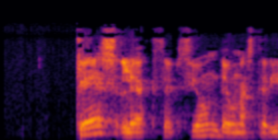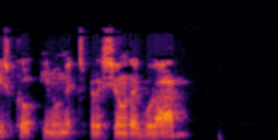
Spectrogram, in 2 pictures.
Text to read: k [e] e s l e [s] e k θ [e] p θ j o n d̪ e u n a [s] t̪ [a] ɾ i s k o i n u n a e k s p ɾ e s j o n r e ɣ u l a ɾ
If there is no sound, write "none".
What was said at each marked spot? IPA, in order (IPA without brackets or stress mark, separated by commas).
e, none, e, s, e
